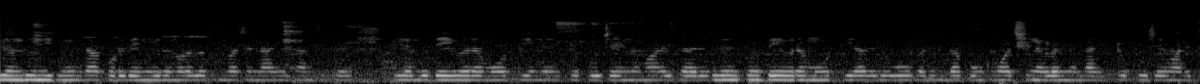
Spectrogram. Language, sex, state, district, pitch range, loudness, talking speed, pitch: Kannada, female, Karnataka, Mysore, 200-205 Hz, -32 LUFS, 100 wpm, 205 Hz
